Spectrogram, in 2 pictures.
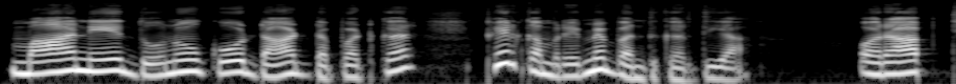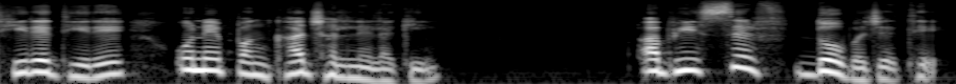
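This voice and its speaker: A woman reading a children's story aloud, narrating in a measured way and announcing page numbers. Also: mid-range voice, animated, dry recording, studio quality.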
